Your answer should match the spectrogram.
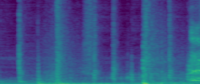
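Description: A football thudding as it is tossed and kicked on the volley, a few short thuds with the loudest about one and a half seconds in, over background music.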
